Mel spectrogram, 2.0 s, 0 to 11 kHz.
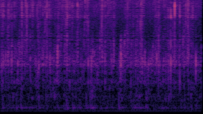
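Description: Water boils in a coffee cup heated by a 240V electrode boiler, giving a steady, fizzing bubbling with a faint underlying buzz, moderately quiet and close.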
